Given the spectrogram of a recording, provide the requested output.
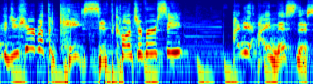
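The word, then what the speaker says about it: Cait Sith: so get this right the Final Fantasy 7 official remake pronunciation of this character is Kate Sith and everybody lost their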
